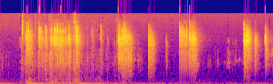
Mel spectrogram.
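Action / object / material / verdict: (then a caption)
scrape / small glass marbles under fingernails / glass / none. Long nails tap and rub across a bed of small solid glass marbles, making bright clicking, scraping and rattling bursts. The marbles clink against each other in quick clusters with brief pauses between them.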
